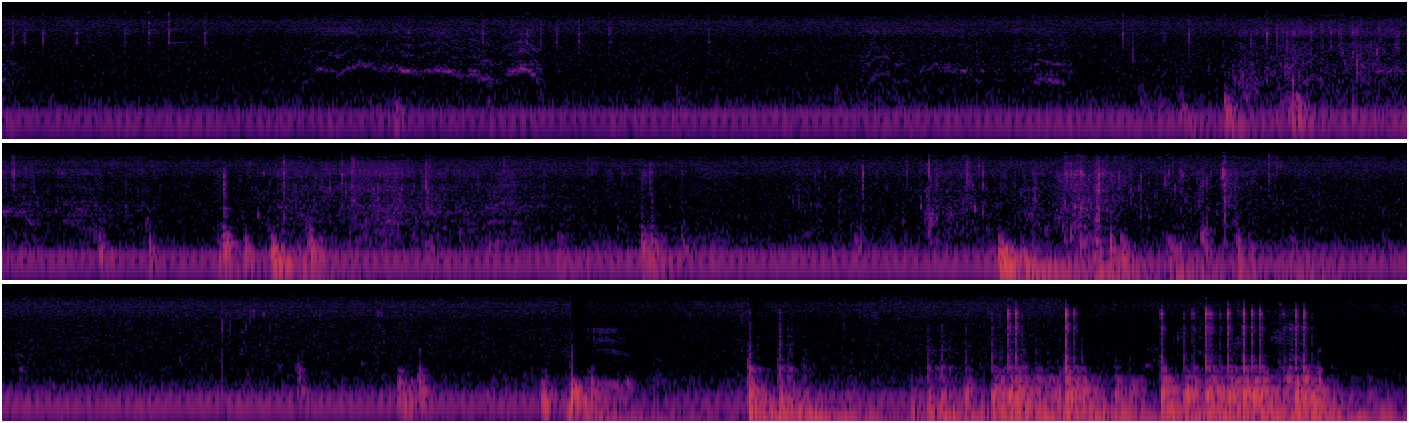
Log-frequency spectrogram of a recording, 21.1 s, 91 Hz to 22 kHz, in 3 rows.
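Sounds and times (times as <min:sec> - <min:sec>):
steady low hum: 0:00.0 - 0:21.0
light knocks and clicks: 0:05.6 - 0:08.8, 0:10.2 - 0:10.6, 0:15.5 - 0:20.8.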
